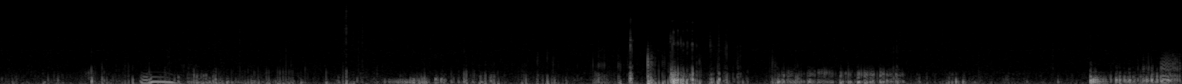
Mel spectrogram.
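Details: Return of stomach growling: long low gurgling and rumbling bowel sounds in irregular waves.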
